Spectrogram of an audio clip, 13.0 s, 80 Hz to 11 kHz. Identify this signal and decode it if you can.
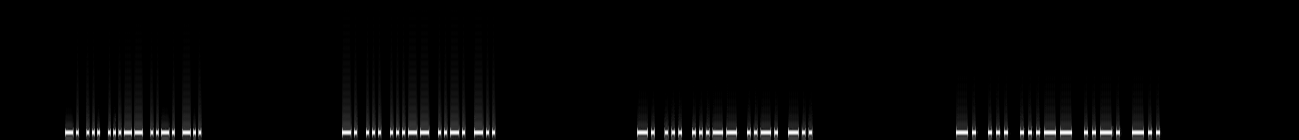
Morse code, heard as a keyed tone, about 36 wpm, 700 Hz. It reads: NS3FD NS3FD NS3FD NS3FD
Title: Speed Racing - USA 2x2 Call Signs 30wpm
